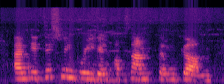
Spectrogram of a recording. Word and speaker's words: xanthan: the addition ingredient of xanthan gum so it begins with an x it doesn't necessarily sound as it's spelt and but you just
